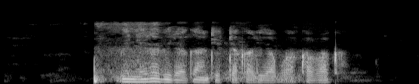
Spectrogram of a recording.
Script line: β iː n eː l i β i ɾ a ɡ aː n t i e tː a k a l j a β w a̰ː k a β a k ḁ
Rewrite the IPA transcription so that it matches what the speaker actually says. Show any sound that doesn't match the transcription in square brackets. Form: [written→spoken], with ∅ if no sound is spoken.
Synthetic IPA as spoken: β [iː→i] n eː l [i→a] β i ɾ a ɡ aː n t i e tː a k a l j a β w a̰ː k a β a k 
